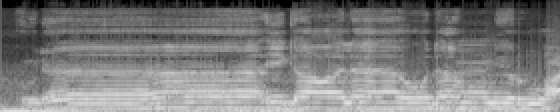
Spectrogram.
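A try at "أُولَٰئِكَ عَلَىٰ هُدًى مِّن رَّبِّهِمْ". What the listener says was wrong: अला हुदम, हाँ के ऊपर पेश वाज़ेह करो। हुदम,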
